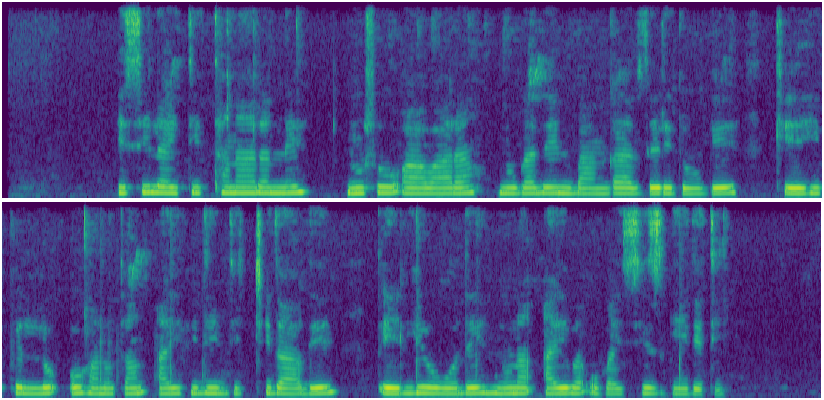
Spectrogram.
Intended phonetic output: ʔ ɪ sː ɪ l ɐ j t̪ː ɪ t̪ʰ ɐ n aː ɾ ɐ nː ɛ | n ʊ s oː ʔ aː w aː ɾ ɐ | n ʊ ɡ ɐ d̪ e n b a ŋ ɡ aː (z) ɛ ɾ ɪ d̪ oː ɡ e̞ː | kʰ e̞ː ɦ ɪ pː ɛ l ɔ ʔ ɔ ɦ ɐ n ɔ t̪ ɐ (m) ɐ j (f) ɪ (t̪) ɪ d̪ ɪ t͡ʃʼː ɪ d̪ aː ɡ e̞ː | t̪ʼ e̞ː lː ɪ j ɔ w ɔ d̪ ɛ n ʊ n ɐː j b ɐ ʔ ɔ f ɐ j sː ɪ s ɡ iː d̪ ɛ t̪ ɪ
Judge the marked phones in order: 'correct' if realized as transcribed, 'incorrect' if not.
correct, incorrect: n, correct, incorrect: d̪

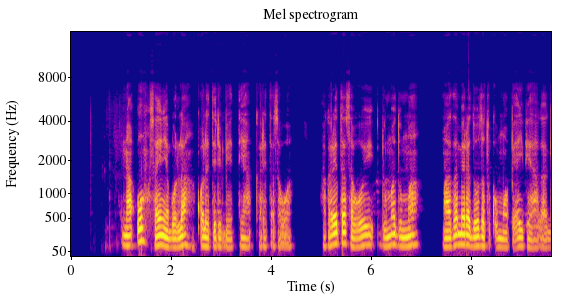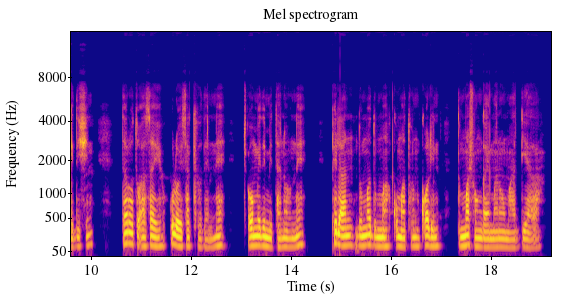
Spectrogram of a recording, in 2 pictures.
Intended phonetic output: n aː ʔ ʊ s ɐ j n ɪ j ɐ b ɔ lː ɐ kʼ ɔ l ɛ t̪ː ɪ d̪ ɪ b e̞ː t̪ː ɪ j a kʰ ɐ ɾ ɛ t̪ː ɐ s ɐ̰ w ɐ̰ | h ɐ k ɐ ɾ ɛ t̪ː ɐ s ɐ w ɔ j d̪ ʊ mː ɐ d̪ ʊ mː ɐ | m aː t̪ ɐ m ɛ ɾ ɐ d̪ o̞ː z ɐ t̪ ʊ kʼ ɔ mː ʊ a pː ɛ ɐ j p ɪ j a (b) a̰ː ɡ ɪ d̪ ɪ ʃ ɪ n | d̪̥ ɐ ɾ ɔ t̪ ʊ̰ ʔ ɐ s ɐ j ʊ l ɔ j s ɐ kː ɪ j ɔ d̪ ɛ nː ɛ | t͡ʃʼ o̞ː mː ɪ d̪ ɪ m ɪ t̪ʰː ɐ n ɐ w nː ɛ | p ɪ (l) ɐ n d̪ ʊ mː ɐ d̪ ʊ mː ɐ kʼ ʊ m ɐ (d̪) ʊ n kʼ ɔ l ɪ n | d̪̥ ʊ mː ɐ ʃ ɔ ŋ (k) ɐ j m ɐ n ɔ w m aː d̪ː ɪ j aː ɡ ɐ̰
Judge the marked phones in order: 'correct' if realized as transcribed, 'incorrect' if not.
incorrect: ɡ, correct, incorrect: t̪, incorrect: ɡ

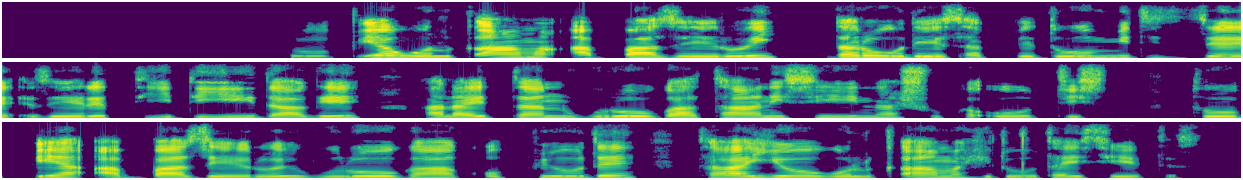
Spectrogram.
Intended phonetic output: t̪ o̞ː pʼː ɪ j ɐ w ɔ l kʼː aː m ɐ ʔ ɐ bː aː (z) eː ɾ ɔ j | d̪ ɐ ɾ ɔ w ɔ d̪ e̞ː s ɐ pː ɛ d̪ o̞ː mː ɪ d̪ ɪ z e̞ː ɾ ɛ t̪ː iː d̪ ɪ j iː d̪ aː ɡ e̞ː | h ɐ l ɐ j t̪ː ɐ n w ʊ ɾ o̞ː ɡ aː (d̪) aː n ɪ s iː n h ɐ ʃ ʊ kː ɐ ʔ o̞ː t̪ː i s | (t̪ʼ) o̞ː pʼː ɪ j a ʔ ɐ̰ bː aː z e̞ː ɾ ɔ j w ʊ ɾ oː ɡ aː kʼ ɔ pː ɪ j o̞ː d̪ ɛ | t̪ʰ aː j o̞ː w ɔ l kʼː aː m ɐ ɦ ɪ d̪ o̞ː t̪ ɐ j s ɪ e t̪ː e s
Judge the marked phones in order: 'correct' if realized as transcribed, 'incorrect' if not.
correct, incorrect: t̪, incorrect: t̪

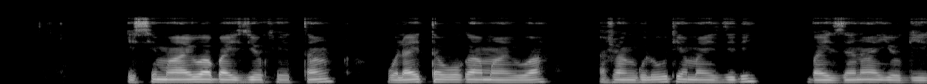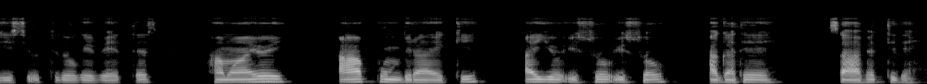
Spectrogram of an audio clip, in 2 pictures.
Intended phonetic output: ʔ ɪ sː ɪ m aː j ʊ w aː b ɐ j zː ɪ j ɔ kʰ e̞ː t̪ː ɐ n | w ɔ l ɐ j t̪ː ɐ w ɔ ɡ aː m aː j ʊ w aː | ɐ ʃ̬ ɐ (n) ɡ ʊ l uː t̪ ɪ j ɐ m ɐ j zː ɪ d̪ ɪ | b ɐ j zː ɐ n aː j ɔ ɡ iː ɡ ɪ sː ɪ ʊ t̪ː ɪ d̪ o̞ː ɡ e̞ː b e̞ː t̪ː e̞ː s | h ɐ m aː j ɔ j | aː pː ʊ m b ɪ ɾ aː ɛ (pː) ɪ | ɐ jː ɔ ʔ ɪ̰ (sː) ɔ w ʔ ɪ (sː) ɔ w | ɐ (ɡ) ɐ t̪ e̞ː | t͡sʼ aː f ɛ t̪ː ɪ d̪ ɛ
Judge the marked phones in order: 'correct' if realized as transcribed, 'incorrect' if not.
incorrect: ŋ, incorrect: kː, correct, correct, correct

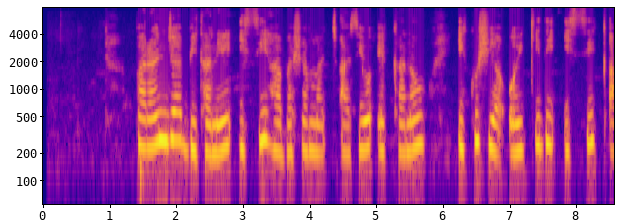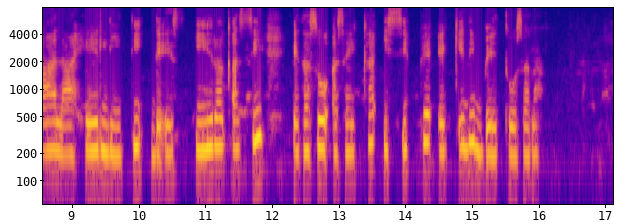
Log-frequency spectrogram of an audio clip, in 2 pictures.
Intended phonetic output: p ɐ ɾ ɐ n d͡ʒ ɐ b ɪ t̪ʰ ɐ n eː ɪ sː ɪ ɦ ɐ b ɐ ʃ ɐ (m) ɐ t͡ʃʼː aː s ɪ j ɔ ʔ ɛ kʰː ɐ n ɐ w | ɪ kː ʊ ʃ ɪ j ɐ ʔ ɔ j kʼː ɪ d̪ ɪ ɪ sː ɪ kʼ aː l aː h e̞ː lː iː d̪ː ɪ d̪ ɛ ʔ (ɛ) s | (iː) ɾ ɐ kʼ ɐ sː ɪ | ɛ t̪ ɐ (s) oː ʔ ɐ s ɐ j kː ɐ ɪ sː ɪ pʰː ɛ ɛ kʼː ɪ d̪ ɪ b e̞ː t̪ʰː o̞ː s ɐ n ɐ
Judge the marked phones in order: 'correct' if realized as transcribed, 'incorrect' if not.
correct, incorrect: e, correct, correct

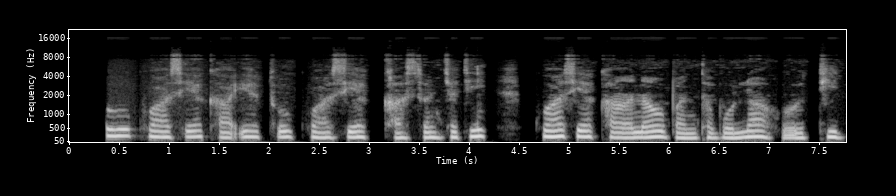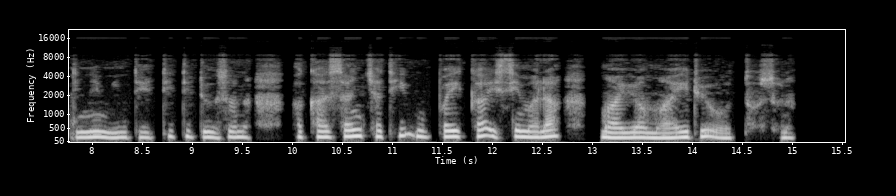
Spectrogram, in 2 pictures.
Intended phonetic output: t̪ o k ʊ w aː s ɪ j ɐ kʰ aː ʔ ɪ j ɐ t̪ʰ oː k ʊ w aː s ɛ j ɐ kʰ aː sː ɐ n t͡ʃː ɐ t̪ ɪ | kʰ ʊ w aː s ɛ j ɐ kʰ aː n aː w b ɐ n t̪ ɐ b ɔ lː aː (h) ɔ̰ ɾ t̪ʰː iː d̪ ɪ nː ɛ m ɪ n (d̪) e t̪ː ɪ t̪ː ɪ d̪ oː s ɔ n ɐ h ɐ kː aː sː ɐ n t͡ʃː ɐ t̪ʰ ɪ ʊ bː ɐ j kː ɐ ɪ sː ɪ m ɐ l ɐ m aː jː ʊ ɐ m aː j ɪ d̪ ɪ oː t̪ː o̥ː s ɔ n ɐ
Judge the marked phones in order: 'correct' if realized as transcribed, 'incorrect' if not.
correct, incorrect: t̪

